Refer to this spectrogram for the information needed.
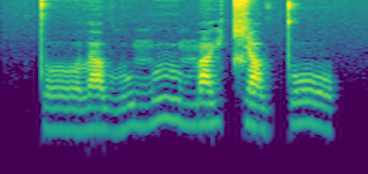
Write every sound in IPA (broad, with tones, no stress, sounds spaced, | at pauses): t̪ ɤː˩ l a˧˩ w l u˥˨ m ɯː˥˨ m a˧˥ j t͡ɕ a˧˩ w t̪ o˥˨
